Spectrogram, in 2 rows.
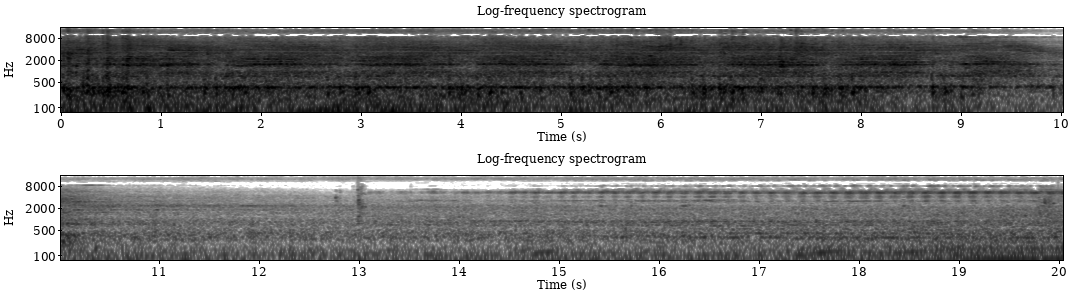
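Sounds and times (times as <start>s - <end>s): freight train rumble: 0.0s - 20.0s
pulsing insect trill: 13.6s - 20.0s.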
